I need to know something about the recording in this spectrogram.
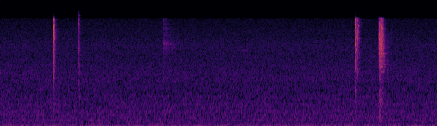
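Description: Hollow metal parts clank together now and then.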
